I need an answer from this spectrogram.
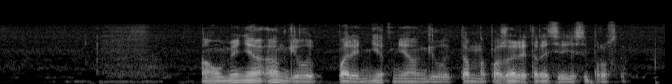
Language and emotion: Russian, neutral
